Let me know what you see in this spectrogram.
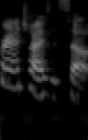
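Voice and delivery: usual speaking voice

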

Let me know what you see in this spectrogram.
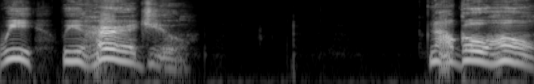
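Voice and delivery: deep, villain-like tone. Mocking a politician's speech about protesters: Justin Trudeau as a villain. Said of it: "why does Justin Trudeau sound like a fucking villain".

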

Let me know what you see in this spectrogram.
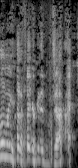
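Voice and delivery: high, fast, panicked freaked-out rush. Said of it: "freaking out".

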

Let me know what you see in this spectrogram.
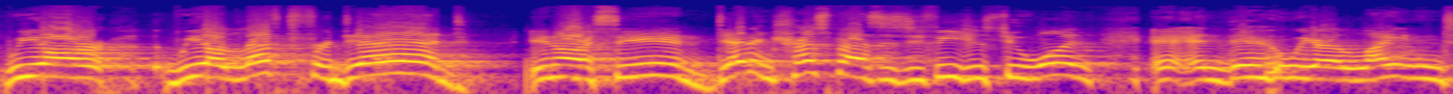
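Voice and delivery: full high-pitched preacher-style yell. Talking about the gospel alone in a room, the speaker is yelling. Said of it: "I'm yelling again".

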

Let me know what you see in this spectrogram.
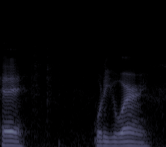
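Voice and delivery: low, hushed, almost seductive murmur. Retelling a prank phone call a friend received, imitating a seductive voice. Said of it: "very like almost seductively".

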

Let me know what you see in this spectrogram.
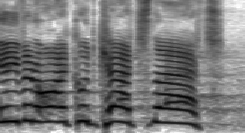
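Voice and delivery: play-acted, high-pitched, heckling fan scream. Retelling shouting at players who drop the ball: retelling own screaming. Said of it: "I'm screaming".

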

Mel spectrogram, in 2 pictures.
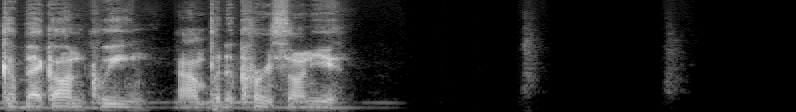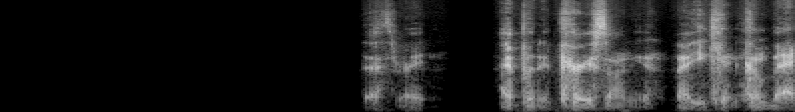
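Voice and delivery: wicked, evil villain voice, hushed and breathy whisper. Teasing someone called Queen in a put-on voice; evil villain voice.

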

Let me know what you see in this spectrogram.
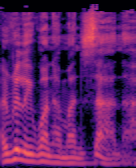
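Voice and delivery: deep Italian gangster boss delivery. Quoting what she said to the speaker in Spanish, Italian mob boss voice. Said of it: "she says it like an Italian mob boss".

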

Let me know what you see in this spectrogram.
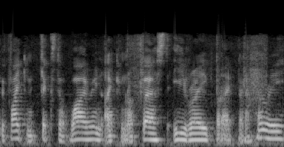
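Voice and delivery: ordinary delivery, nothing marked

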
